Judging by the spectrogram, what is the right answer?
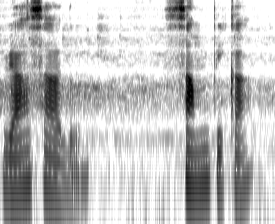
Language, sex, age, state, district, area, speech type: Telugu, male, 18-30, Andhra Pradesh, Annamaya, rural, spontaneous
